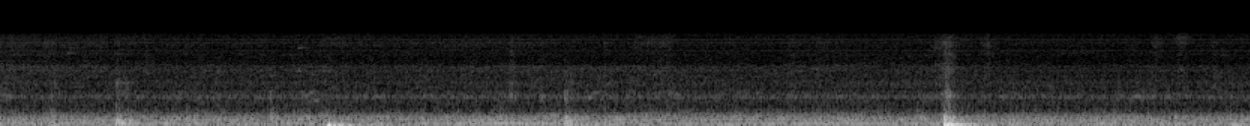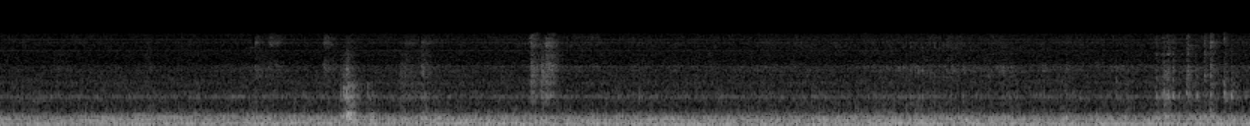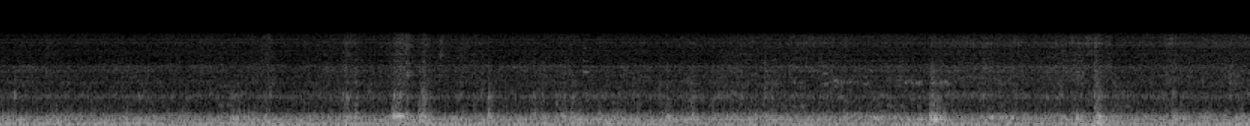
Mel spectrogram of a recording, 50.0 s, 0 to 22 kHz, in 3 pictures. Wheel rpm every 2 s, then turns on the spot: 0, 0, 0, 0, 0, 0, 0, 0, 0, 0, 0, 0, 0, 0, 0, 0, 0, 0, 0, 0, 0, 0, 0, 0, 0.
none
